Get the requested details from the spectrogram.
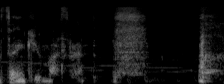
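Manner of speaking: slow, very soft, hushed, breathy whisper. Narrating a game scene, voicing a character speaking to the player: whisper. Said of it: "he whispers to you".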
